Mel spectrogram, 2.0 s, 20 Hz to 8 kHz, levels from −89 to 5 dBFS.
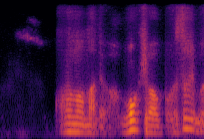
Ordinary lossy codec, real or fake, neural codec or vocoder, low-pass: none; fake; codec, 24 kHz, 0.9 kbps, WavTokenizer, large speech release; 7.2 kHz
